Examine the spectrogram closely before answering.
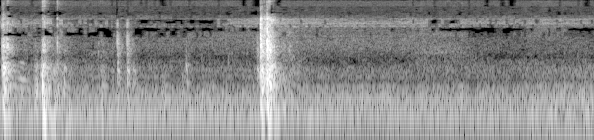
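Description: Pickup truck engine idling steadily, with a few sharp knocks, the loudest about two seconds in.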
